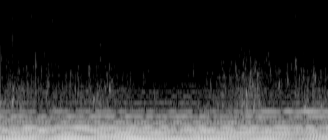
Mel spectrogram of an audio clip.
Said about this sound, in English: Hear the gentle noises of the river as you sit here peacefully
